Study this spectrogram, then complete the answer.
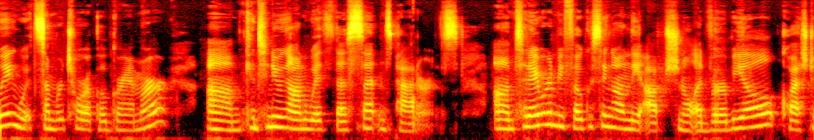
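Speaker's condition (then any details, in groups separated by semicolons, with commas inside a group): No condition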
